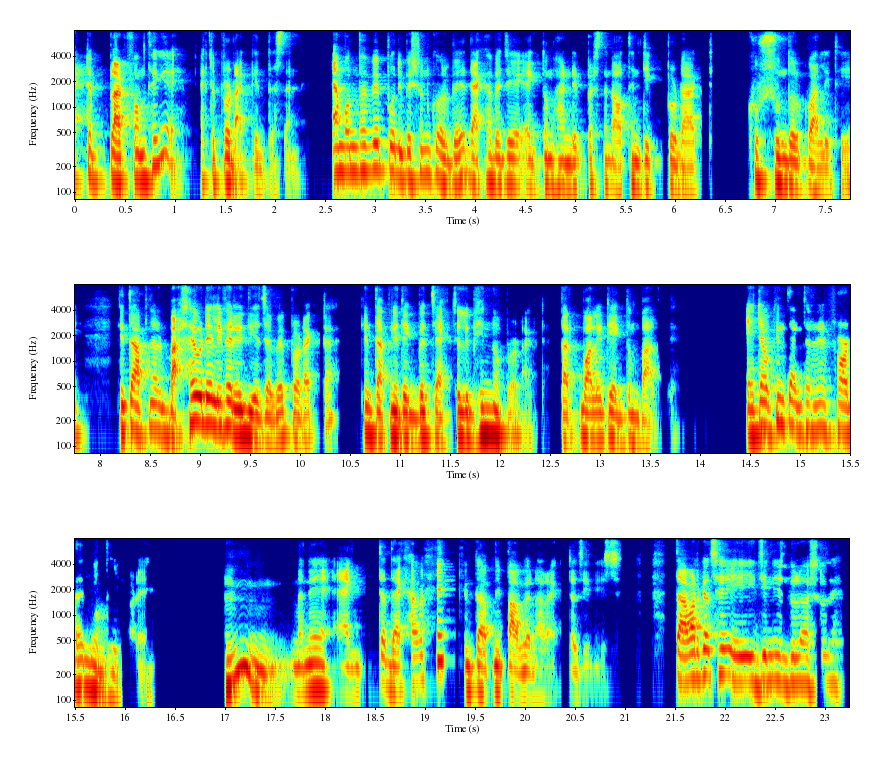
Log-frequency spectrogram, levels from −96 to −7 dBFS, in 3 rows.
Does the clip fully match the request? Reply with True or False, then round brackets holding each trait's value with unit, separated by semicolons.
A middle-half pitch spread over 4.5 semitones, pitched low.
True (5.0 semitones; 130 Hz)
